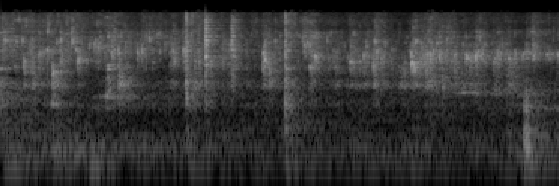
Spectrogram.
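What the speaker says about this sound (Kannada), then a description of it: "ಚಿಲ್ಲಿ ಸ್ವಲ್ಪ ಫ್ರೈ ಆಗಲಿ ಚೆನ್ನಾಗಿ." Green chillies sizzle and crackle in hot oil in a pan, a dense steady frying hiss with scattered pops and a few stirring scrapes, close and continuous with no talking.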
